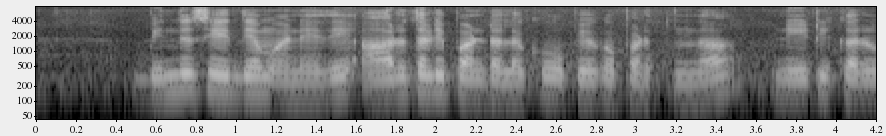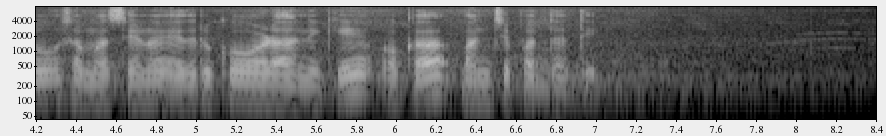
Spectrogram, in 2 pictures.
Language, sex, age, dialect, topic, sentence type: Telugu, male, 18-24, Telangana, agriculture, question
